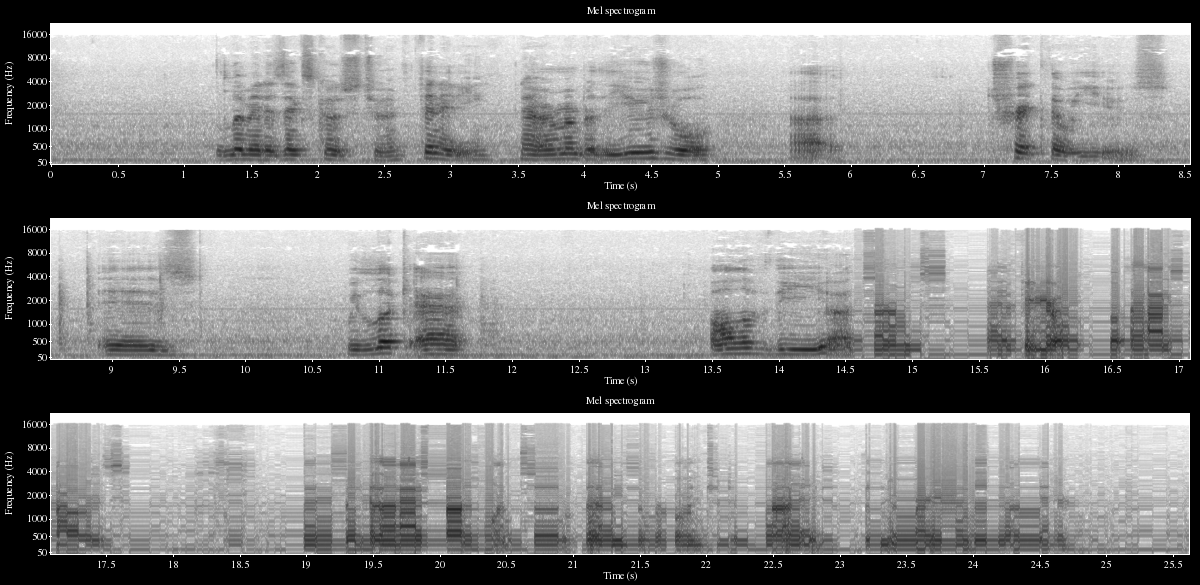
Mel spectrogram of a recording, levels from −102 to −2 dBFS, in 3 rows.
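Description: From 14.57 s to the end at 25.63 s the audio takes on a rigid, metallic buzz at a fixed 134 Hz, still loosely following the underlying sound's shape but flattened into something mechanical. This is robotic sound from repeated short buffers, likely caused by audio arriving too seldom, so the playback side loops a fragment of about 7.5 ms, one period of that buzz, in place of fresh audio for roughly seven tenths of the time.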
